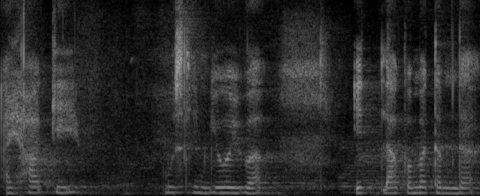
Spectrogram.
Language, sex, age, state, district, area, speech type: Manipuri, female, 30-45, Manipur, Thoubal, rural, spontaneous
